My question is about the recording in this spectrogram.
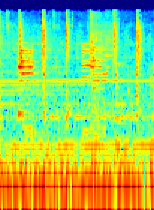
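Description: Background music with a steady beat over sustained low notes.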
